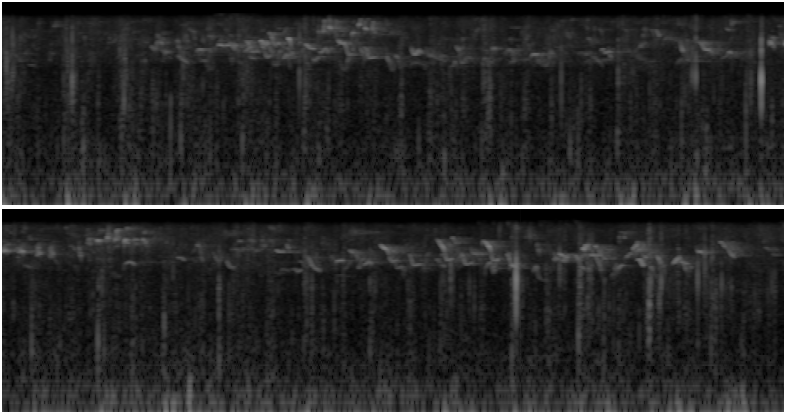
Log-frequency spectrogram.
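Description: Footsteps on a dry dirt trail strewn with fallen leaves, one after another at a walking pace, with small birds chirping and singing throughout.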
